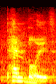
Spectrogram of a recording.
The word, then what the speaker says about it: Penblwydd: So, start off with pen, thing you're right with, pen, yeah? And then blwydd. Remember the double D thing at the end? If you've forgotten how to pronounce that, go back to lesson one, where I go through the alphabet, and it's th, yeah?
